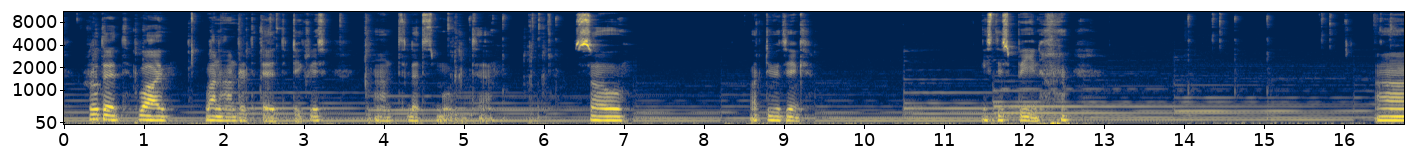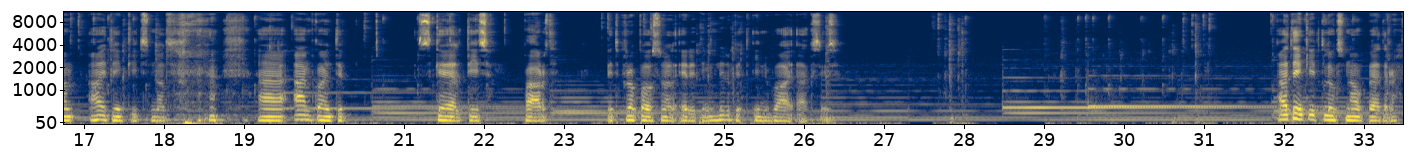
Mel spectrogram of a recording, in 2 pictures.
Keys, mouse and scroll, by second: 0.3 r, 3.4-6.0 drag, 5.0-8.0 middle drag, 5.0 a, 6.0 ctrl+s, 14.5-16.3 middle drag, 14.5-20.4 right drag, 16.3-18.0 drag, 17.3 Tab, 17.8 z, 18.4 a, 20.4-24.7 middle drag, 20.4 b, 24.7-27.8 drag, 24.7 s, 27.8 z, 27.9-29.7 middle drag, 29.7 Tab, 30.5 a, 31.0 right click, 31.0 x, 31.1 ctrl+s, 31.1 a.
